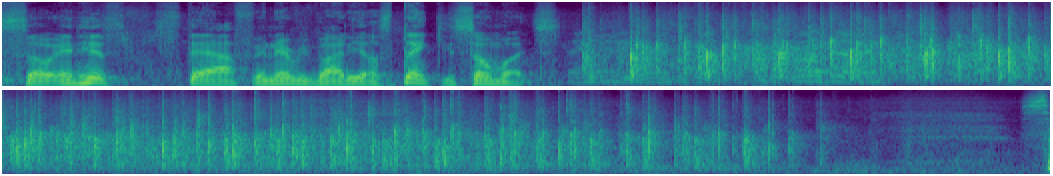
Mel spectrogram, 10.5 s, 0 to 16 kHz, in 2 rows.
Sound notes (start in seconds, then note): 2.8 applause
